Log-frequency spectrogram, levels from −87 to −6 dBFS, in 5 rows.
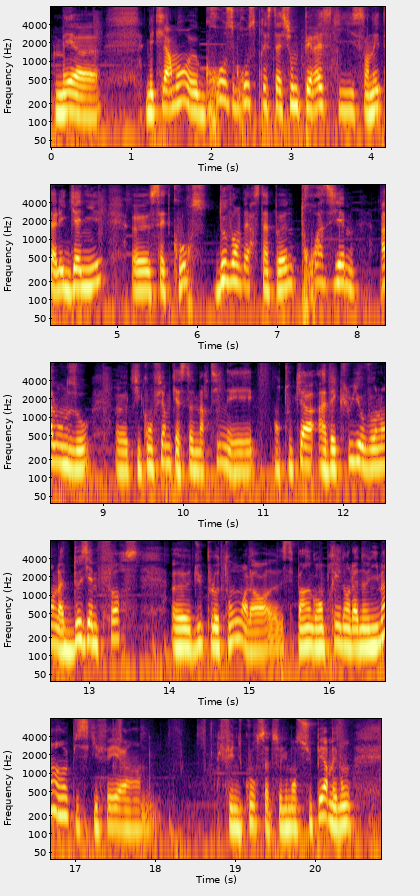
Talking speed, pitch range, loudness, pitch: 175 wpm, 135-170 Hz, -14 LUFS, 150 Hz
